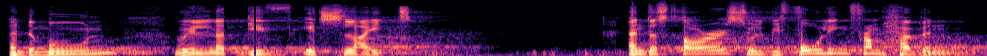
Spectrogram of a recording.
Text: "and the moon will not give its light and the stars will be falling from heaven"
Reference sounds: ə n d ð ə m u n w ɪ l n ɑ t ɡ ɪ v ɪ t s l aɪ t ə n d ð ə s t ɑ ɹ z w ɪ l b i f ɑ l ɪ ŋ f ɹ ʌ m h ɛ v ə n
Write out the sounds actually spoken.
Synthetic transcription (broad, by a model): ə n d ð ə m u n w ɪ l n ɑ t ɡ ɪ v ɪ t s l aɪ t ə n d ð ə s t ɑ ɹ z w ɪ l b i f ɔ l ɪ ŋ f ɹ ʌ m h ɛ v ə n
